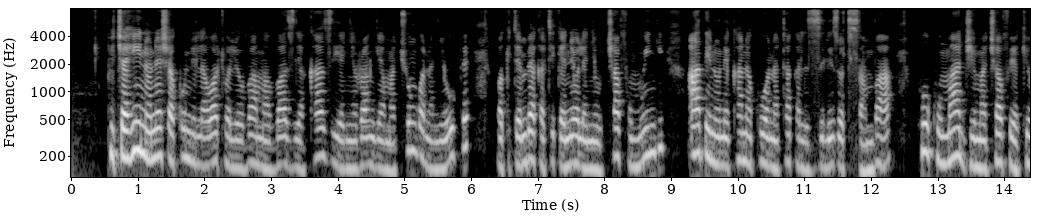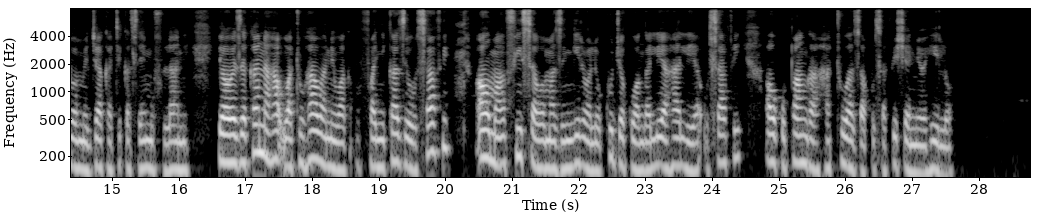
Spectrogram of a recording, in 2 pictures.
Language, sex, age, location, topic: Swahili, female, 36-49, Nairobi, health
